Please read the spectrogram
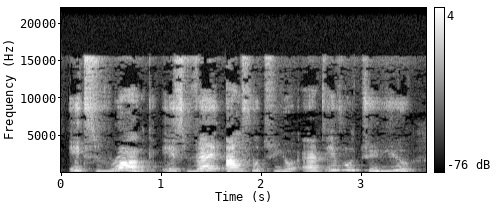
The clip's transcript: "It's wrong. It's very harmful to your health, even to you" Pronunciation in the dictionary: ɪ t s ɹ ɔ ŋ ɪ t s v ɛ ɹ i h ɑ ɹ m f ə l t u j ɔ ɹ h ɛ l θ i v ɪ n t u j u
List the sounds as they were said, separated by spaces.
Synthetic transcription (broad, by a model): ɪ t s ɹ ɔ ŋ ɪ t s v ɛ ɹ i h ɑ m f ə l t u j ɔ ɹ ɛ θ i v ɪ n t u j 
